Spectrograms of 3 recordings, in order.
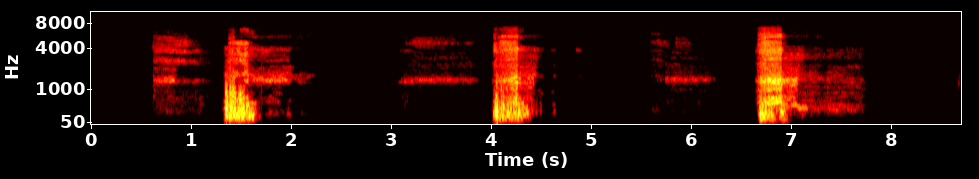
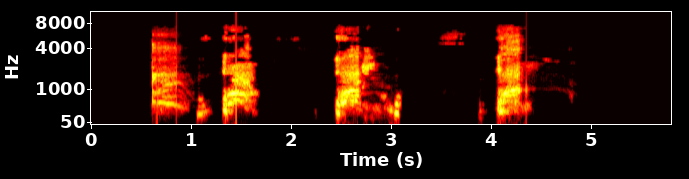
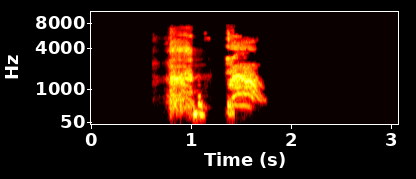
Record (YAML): exhalation_length: 8.7 s
exhalation_amplitude: 27409
exhalation_signal_mean_std_ratio: 0.28
three_cough_length: 5.8 s
three_cough_amplitude: 31252
three_cough_signal_mean_std_ratio: 0.38
cough_length: 3.1 s
cough_amplitude: 31644
cough_signal_mean_std_ratio: 0.4
survey_phase: beta (2021-08-13 to 2022-03-07)
age: 45-64
gender: Male
wearing_mask: 'No'
symptom_sore_throat: true
symptom_onset: 3 days
smoker_status: Never smoked
respiratory_condition_asthma: true
respiratory_condition_other: false
recruitment_source: Test and Trace
submission_delay: 2 days
covid_test_result: Positive
covid_test_method: RT-qPCR
covid_ct_value: 20.4
covid_ct_gene: N gene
